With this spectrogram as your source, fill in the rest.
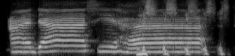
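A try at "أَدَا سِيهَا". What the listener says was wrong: Mana yang panjang enak aja. Ada siha.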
